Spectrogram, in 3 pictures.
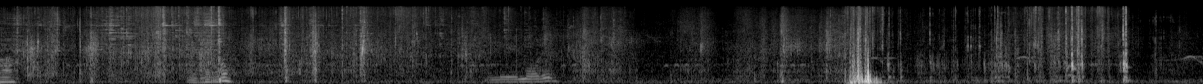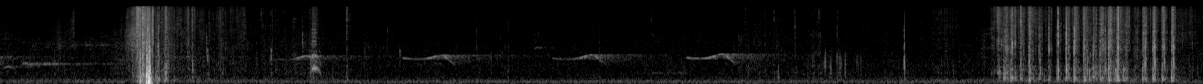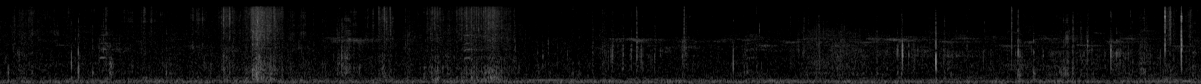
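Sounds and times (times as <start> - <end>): bird knocks and rustling: 7.8 - 11.3
rapid wing flapping: 8.4 - 9.0, 13.4 - 13.9, 21.9 - 24.0.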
